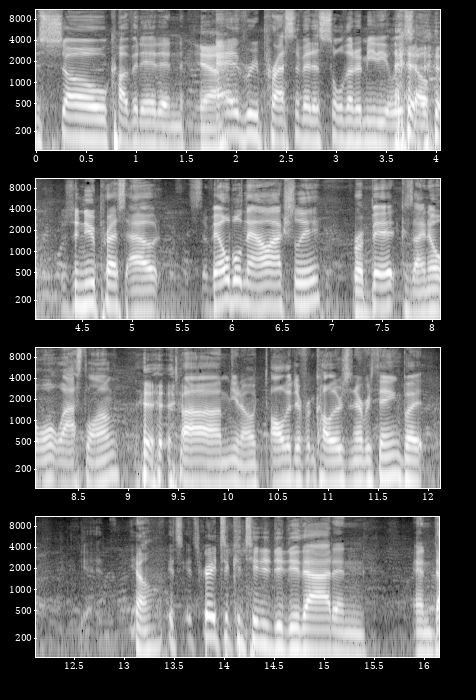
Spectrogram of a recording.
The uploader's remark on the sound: Live & On-Site at Riot Fest 2023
